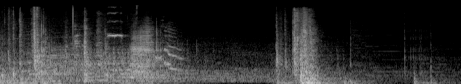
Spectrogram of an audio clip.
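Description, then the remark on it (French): A heavy door leading to the Smala room opens with a solid thunk, followed by mechanical rattling and a second loud knock as it swings; the sounds are fairly loud, with no talking. “Sauf erreur, cette porte mène justement à la salle de la Smala.”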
